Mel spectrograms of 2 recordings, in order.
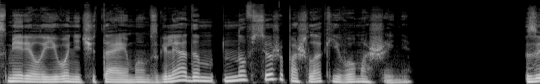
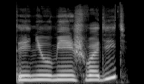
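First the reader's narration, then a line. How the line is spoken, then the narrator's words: Squeaking. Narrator (Russian): пискнула Маша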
